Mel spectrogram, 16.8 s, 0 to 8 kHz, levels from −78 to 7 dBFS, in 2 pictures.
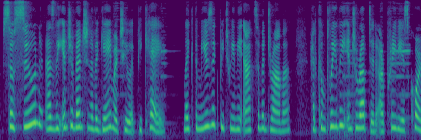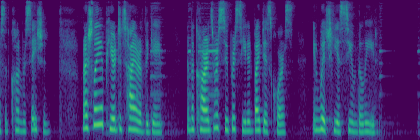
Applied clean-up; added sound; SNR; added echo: neural mask model RNNoise.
